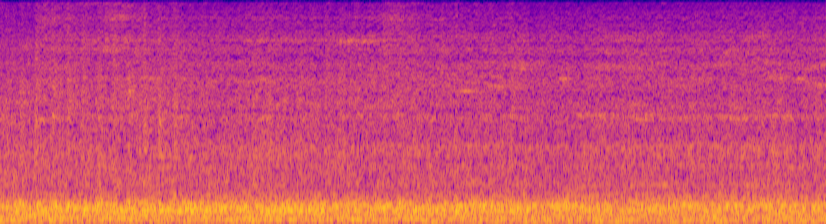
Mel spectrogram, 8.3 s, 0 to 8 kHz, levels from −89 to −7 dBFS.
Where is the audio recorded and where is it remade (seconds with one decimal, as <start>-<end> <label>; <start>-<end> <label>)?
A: 0.0-0.4 recorded; 0.4-4.3 remade; 4.3-5.0 recorded; 5.0-8.3 remade

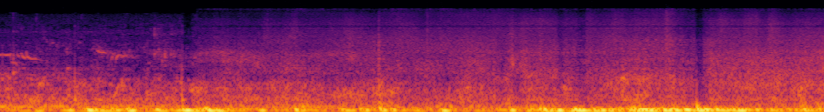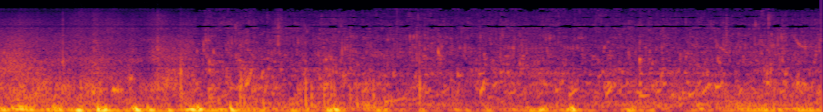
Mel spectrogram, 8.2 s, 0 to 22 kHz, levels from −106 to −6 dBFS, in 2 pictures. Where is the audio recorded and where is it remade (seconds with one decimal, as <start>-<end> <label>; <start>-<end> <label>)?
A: 0.0-1.0 recorded; 1.0-5.1 remade; 5.1-8.2 recorded

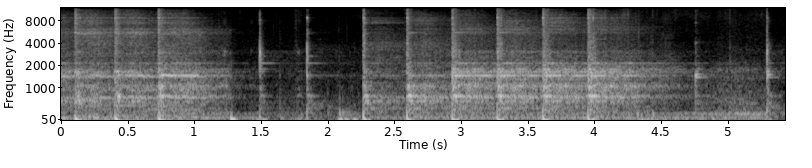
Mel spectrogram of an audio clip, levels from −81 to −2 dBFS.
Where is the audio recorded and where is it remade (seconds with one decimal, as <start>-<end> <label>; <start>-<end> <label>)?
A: 0.0-1.1 remade; 1.1-5.4 recorded

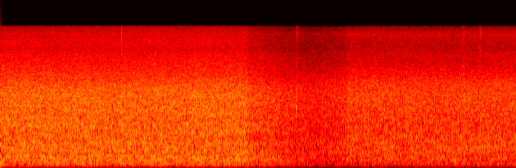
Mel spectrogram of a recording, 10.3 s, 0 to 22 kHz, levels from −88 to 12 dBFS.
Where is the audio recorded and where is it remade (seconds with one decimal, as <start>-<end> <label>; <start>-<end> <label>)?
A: 0.0-1.1 recorded; 1.1-3.6 remade; 3.6-10.3 recorded

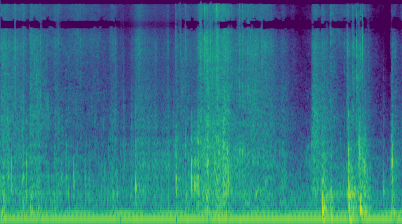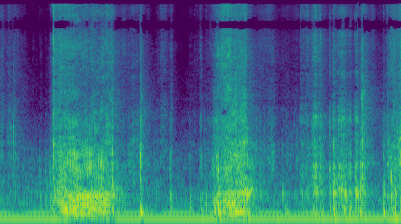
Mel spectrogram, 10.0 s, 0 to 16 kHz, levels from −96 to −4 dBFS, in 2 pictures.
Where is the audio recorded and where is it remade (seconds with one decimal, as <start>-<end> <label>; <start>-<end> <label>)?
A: 0.0-1.5 recorded; 1.5-2.2 remade; 2.2-10.0 recorded

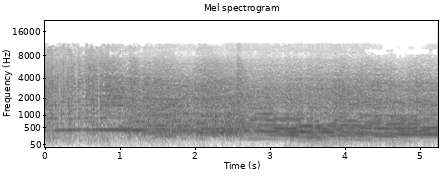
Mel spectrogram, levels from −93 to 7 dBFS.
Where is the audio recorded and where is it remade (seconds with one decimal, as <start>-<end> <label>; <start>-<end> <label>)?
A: 0.0-2.2 recorded; 2.2-2.7 remade; 2.7-5.2 recorded

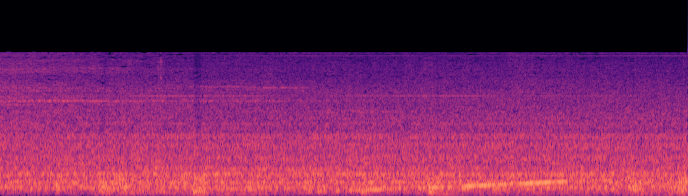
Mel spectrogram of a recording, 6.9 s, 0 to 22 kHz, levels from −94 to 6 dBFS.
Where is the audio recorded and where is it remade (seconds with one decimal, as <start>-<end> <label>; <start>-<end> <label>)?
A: 0.0-6.9 recorded

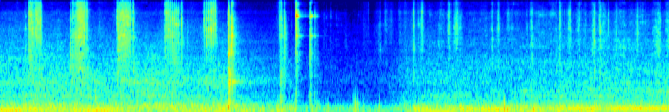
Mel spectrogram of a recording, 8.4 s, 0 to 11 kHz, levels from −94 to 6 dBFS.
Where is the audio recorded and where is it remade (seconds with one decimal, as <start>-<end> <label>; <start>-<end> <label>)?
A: 0.0-2.0 recorded; 2.0-3.6 remade; 3.6-4.5 recorded; 4.5-5.3 remade; 5.3-8.4 recorded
